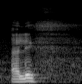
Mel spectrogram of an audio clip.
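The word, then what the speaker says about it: ألف: জোরে জোরে উচ্চারণ করতে আলিফ আলিফ আলিফ নিশ্চয়ই লক্ষ্য করছেন আলিফ বলার সময় আমি কিভাবে উচ্চারণ করেছি আমি প্রথমে দ্রুত বলেছি এবং শেষে ফ যুক্ত হয়েছে এবং হালকা বাতাস বের হবে আলিফ বা তা তা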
